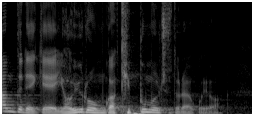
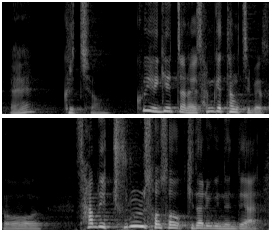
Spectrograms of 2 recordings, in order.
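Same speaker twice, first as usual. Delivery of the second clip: ordinary delivery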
